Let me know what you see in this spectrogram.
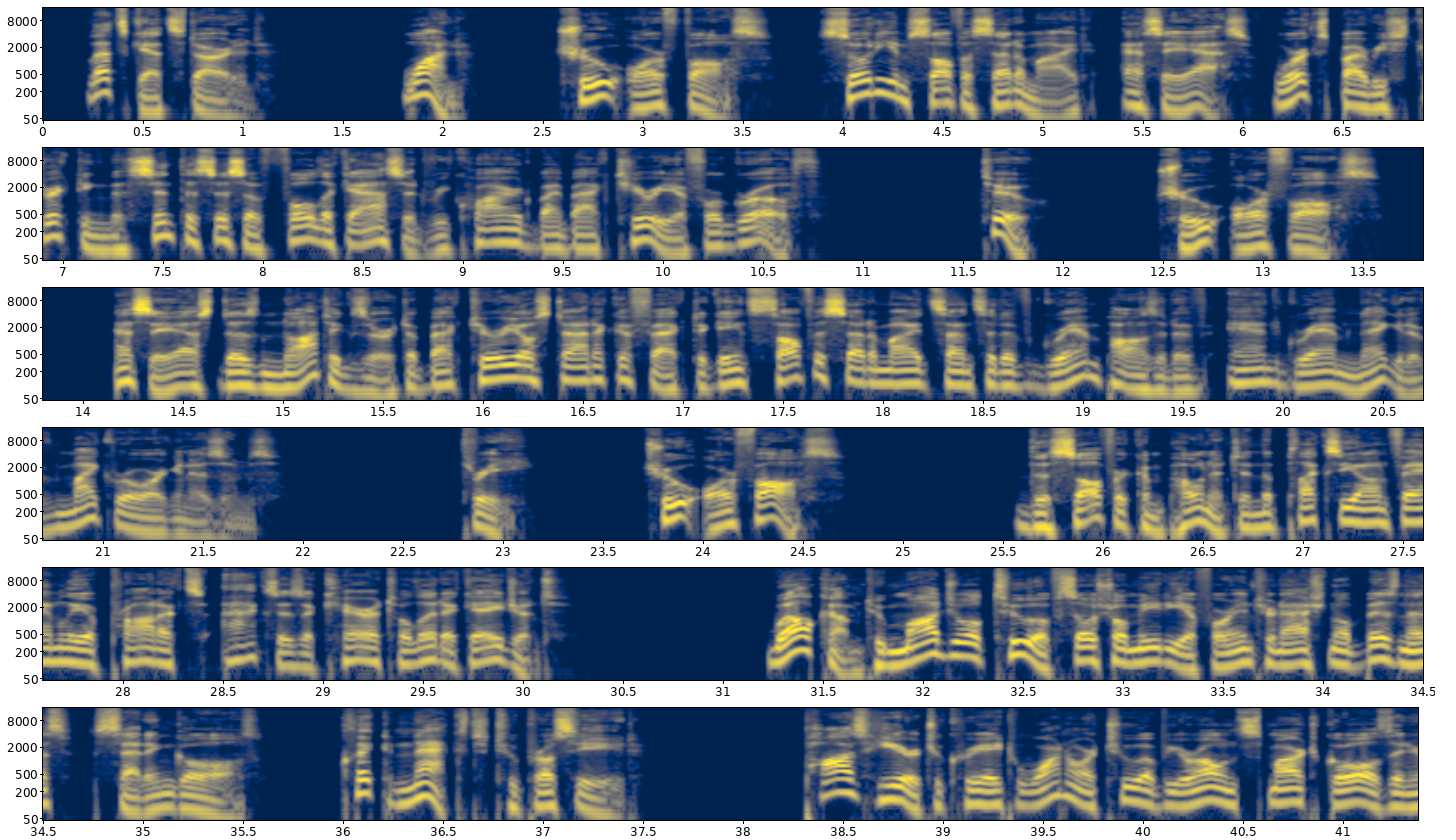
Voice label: educational

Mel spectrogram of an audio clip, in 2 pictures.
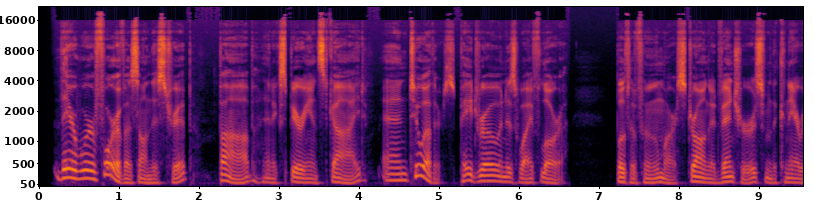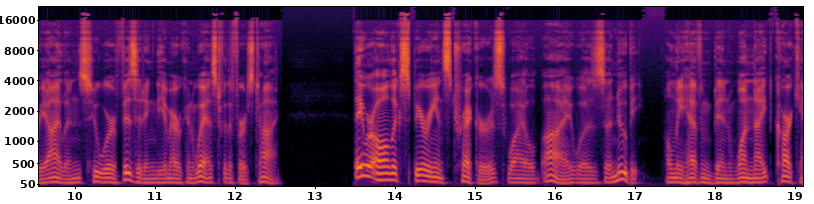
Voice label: Storyteller

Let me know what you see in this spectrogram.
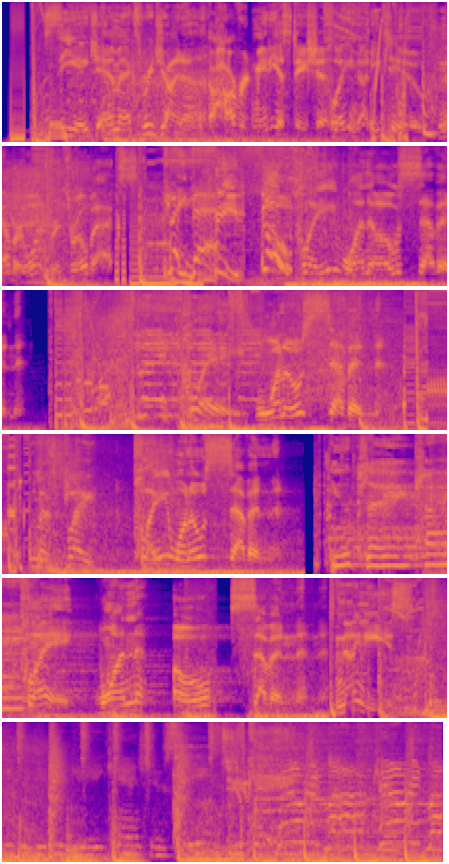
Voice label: imaging voice pop

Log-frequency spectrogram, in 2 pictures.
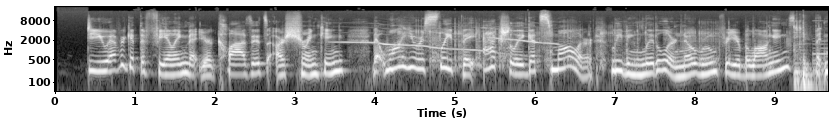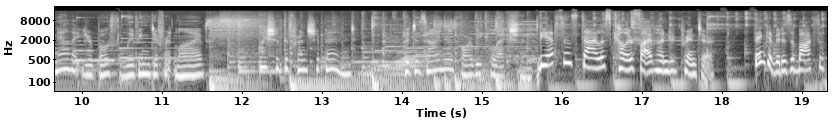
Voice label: Voiceover Short

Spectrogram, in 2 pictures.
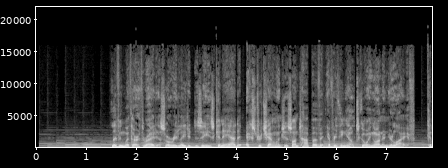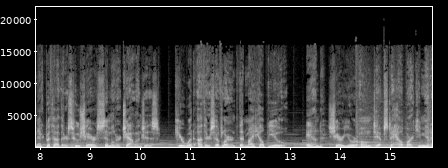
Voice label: Medical Warm

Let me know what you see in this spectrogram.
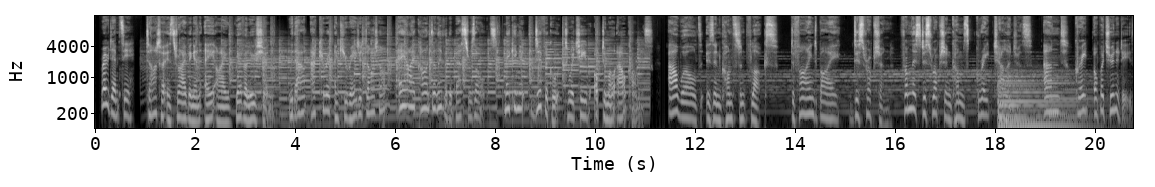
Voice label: British Voice

